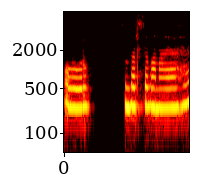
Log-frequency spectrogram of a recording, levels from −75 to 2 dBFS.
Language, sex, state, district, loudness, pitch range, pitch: Hindi, female, Bihar, Supaul, -22 LUFS, 250-260 Hz, 255 Hz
